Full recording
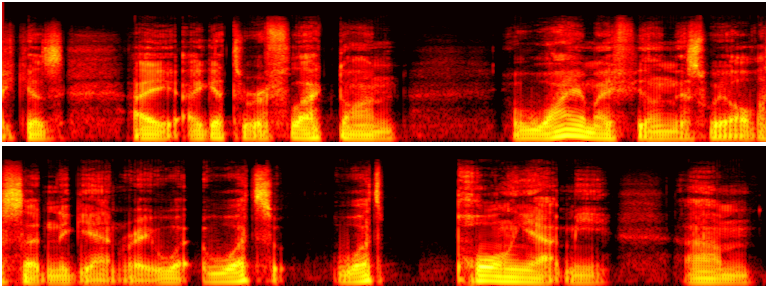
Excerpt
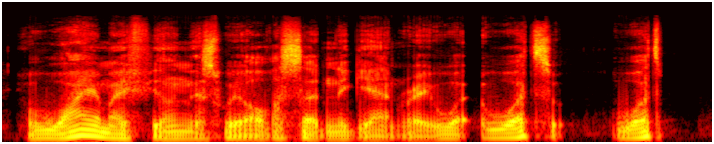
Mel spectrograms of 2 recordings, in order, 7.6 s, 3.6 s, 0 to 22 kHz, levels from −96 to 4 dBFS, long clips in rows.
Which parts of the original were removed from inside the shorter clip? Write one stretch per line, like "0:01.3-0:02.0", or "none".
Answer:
none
